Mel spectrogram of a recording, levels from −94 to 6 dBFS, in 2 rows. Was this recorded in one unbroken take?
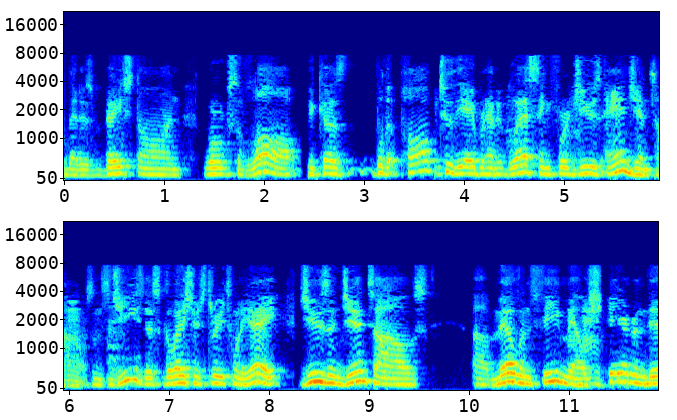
no; 5 cuts; at 2.3 s, 3.1 s, 3.7 s, 6.4 s, 8.2 s

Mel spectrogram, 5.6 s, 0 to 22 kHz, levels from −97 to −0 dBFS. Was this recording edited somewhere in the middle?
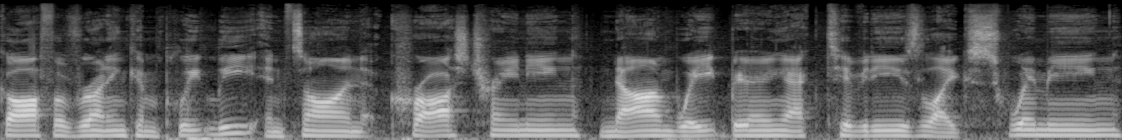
yes; 2 cuts; at 1.5 s, 3.0 s

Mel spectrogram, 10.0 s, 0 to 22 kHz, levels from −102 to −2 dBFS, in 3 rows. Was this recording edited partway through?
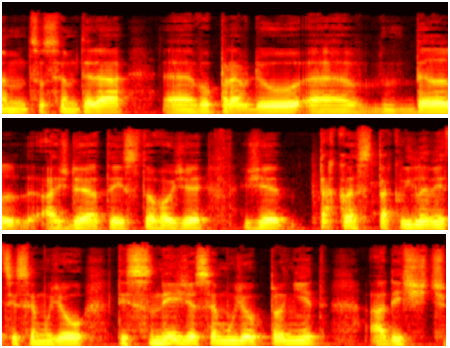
yes; 1 cut; at 5.6 s

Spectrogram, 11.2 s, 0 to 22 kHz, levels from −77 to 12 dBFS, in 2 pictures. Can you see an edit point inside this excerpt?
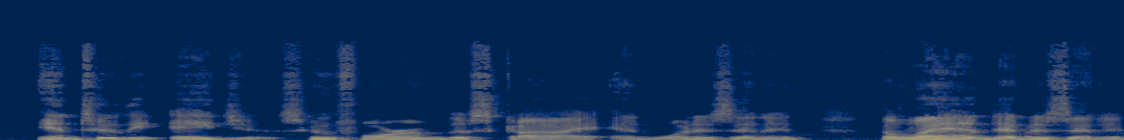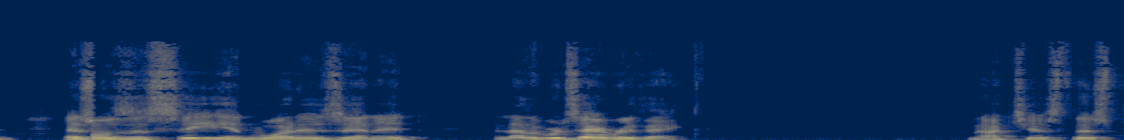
yes; 2 cuts; at 5.1 s, 6.1 s

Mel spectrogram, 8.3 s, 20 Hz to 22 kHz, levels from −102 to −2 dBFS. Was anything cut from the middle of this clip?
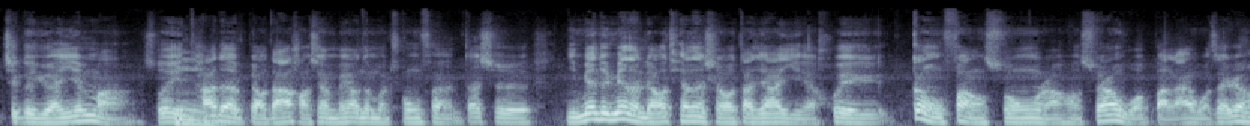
yes; 2 cuts; at 3.6 s, 6.0 s

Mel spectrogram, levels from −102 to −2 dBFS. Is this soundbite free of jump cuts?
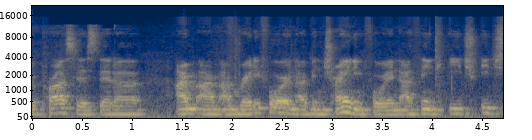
no; 1 cut; at 2.7 s

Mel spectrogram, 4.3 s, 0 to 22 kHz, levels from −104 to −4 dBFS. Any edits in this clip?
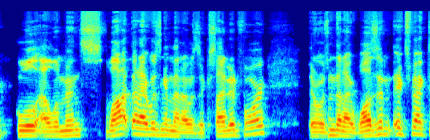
yes; 3 cuts; at 1.1 s, 1.6 s, 3.3 s

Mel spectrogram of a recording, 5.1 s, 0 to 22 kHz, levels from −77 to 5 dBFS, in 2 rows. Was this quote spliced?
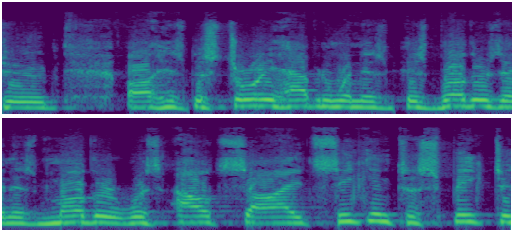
yes; 2 cuts; at 0.9 s, 1.9 s

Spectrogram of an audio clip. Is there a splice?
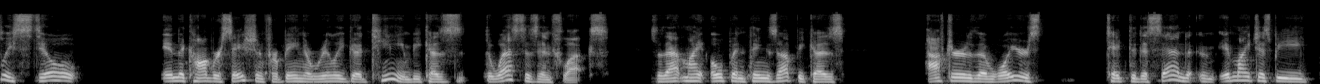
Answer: no; 0 cuts

